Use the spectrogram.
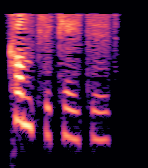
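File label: "complicated", English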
